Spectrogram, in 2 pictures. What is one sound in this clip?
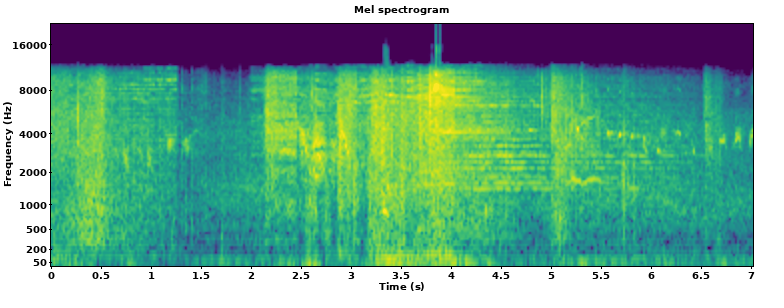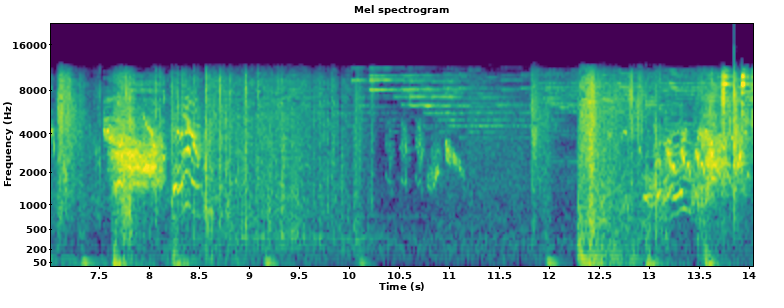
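A dragon roars and screeches.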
